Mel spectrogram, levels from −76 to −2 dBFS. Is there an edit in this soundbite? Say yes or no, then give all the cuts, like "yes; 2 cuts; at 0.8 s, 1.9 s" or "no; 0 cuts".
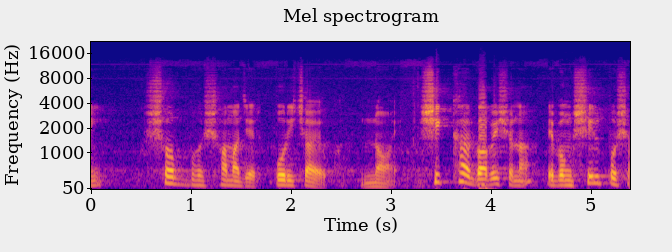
yes; 2 cuts; at 1.7 s, 3.2 s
